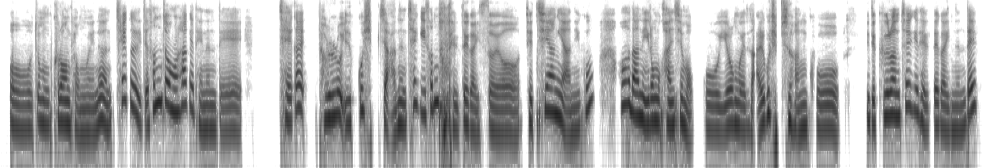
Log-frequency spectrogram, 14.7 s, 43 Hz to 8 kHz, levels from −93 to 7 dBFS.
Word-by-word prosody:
어 150 -3 -2
좀 175 0 -2
그런 180 -2 +3
경우에는 145 +4 -1
책을 330 -9 -1
이제 160 -3 -2
선정을 295 - +4
하게 305 -2 0
되는데 145 - -4 0.6
제가 210 +9 0 0.2
별로 205 +3 +4
읽고 175 +10 -2
싶지 255 - -5
않은 165 -1 0
책이 310 -6 -2
선정될 280 - +1
때가 155 -2 0
있어요. 135 -1 -3
제 180 - -1
취향이 235 +1 +3
아니고 150 - -2 0.4
어 310 +1 +3
나는 215 -6 +6
이런 185 +2 +5
거 180 - +2
관심 180 -2 +1
없고 145 +4 -5
이런 160 +4 +1
거에 150 -2 -1
대해서 145 0 -6
알고 170 +10 +2
싶지도 190 -4 -1
않고 150 -1 -2 0.4
이제 185 -3 0
그런 220 +4 +3
책이 265 +1 -2
될 160 -7 -2
때가 160 -1 -2
있는데 145 - 0
170 Hz, 340 characters per minute, -20 LUFS, 150-225 Hz, 0.6 s, 나는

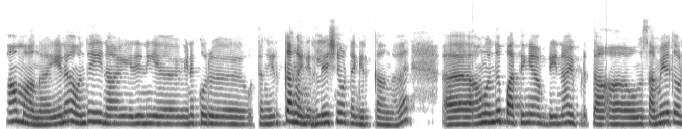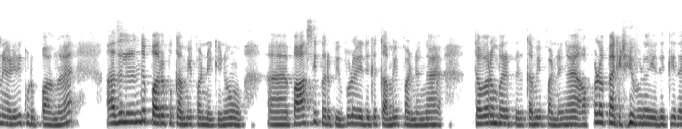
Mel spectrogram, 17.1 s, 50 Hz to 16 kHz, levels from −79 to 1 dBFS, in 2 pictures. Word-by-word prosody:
ஆமாங்க. 225 -9 +2 0.2
ஏனா, 250 +5 +2
வந்து 235 +4 0 0.2
நான் 215 0 -1
இது 210 +1 0
நீங்க 220 -1 0 0.4
எனக்கு 220 +2 -3
ஒரு 220 -1 +1 0.4
ஒருத்தங்க 200 0 -5
இருக்காங்க. 250 +4 +4
எங்க 210 -1 0
ரிலேஷனே 235 +4 +2
ஒருத்தங்க 220 -5 -2
இருக்காங்க. 190 -3 -4 0.7
ஆ - - +2 0.3
அவங்க 220 +5 +2
வந்து 275 +3 +3
பார்த்தீங்க 240 0 +2
அப்டின்னா 210 +2 -2
இப்டி 225 0 -9
தான். 195 -1 +2
ஆ 195 - +2 0.2
அவங்க 195 +1 0
சமையல் 250 +6 +1
அவுங்க 225 -2 -1
எழுதி 200 +3 -2
குடுப்பாங்க. 185 -4 -1 0.7
அதிலிருந்து 255 +4 +3
பருப்பு 220 0 +4
கம்மி 190 0 0
பண்ணிக்கணும். 175 0 -1 0.4
ஆ - - 0 0.3
பாசிப்பருப்பு 205 -3 0
இவ்வளோ 210 +4 -2
எதுக்கு 190 +1 -2
கம்மி 180 +3 +1
பண்ணுங்க, 170 0 0 0.6
துவரம் 220 +2 +3
பருப்பு 200 -1 -2
இது 175 - -6
கம்மி 190 +1 0
பண்ணுங்க 180 +1 -1 0.2
அப்பள 250 +7 +1
பாக்கெட் 220 -4 +2
இவ்வளோ 205 -1 0
எதுக்கு? 190 +1 -2
இத 190 - -2
210 Hz, 165 wpm, -22 LUFS, 190-230 Hz, 0.7 s, இருக்காங்க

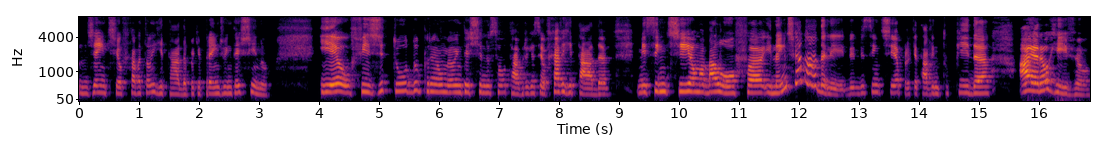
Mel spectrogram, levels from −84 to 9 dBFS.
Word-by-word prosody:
gente 200 0 -2
eu 180 - -4
ficava 195 +1 -9
tão 205 +2 -11
irritada, 175 -5 -9
porque 180 0 -14
prende 180 +1 -5
o - - -8
intestino. 200 -4 -7 0.9
E 225 0 +2
eu 225 -3 +5
fiz 220 -1 0
de 245 +5 0
tudo 250 +1 -8
para 240 -3 -6
o - - -6
meu 215 -1 -6
intestino 215 -1 -5
soltar, 205 -3 -4
porque, 185 +2 -14
assim, 195 - -5
eu 175 - -7
ficava 225 +5 +1
irritada, 165 -6 -3 0.4
me 215 +2 -3
sentia 235 +1 +5
uma 225 -1 -2
balofa 210 -1 +1
e 205 -1 -7
nem 200 - +1
tinha 395 +6 +2 0.2
nada 315 - 0
ali, 155 -7 -7
me 180 +3 -10
me 180 +3 -15
sentia, 210 0 -3
porque 175 -3 -11
estava 180 0 -6
entupida, 190 +1 0 0.5
ah, 270 -6 +10
era 255 +3 +9
horrível, 165 - -4
205 Hz, 150 wpm, -23 LUFS, 185-225 Hz, 0.9 s, ah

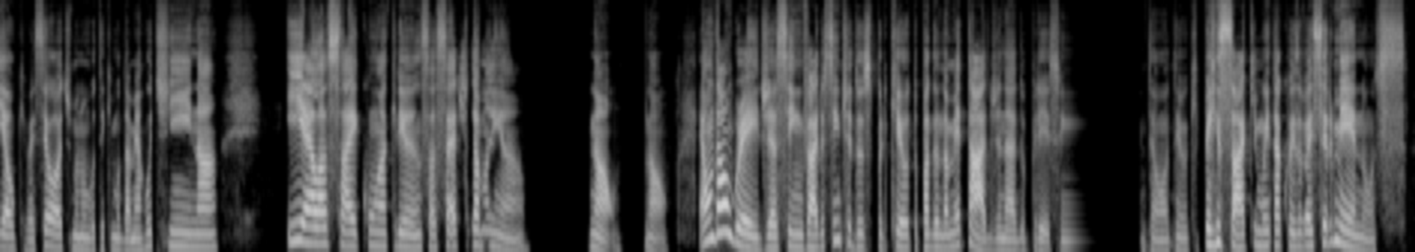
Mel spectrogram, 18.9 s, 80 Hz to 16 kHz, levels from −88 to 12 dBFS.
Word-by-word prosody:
o 165 - -12
que 145 - -28
vai 140 0 -12
ser 200 +7 -4
ótimo, 175 -2 -5
eu - - -10
não 155 -1 -10
vou 155 - -13
ter 160 - -17
que 160 - -19
mudar 140 -2 -8
minha 145 0 -4
rotina 185 0 -3 0.9
e 260 +1 +4
ela 225 -2 +6
sai 195 -4 +3
com 200 +2 -11
a 190 0 -1
criança 180 -3 -4
às 175 - -6
7h. 200 -8 -3 0.9
Não, - - -2 0.3
não, - - -9 0.4
é - - +2
um 295 - +3
downgrade, 190 - +4
assim, 180 +3 0
em 175 - -7
vários 175 +1 +2
sentidos, 235 -10 -3
porque 175 +3 -5
eu 175 -1 0
estou 175 - -16
pagando 180 -1 -3
a - - -1
metade, 170 -7 +2
né, 140 -2 -4
do 135 +1 -17
preço 140 -4 -11 1.1
então 140 -2 -13
eu 140 - -13
tenho 150 +1 -13
que 170 - -17
pensar 215 -4 +6
que 220 - -10
muita 200 0 -1
coisa 190 -2 -6
vai 200 0 +1
ser 240 +5 +4
menos. 170 - 0
180 Hz, 160 wpm, -16 LUFS, 160-205 Hz, 1.1 s, ela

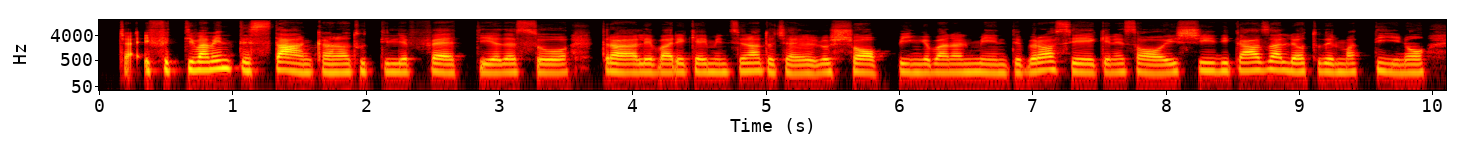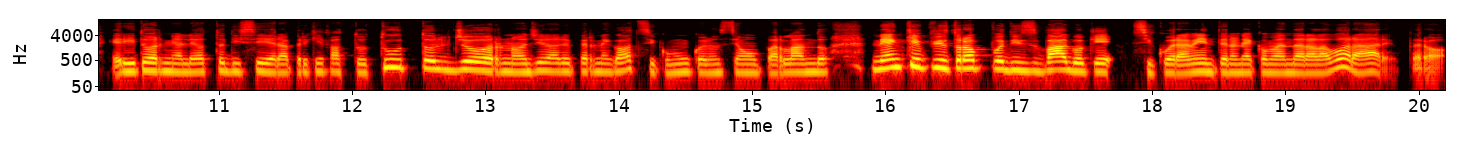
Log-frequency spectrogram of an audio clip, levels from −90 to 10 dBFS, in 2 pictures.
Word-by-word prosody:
cioè - - -3
effettivamente 215 +2 0
stancano 185 -4 +3
a - - -2
tutti 190 +1 -10
gli 185 - -5
effetti. 180 -1 -3
Adesso, 175 0 -2 0.2
tra 180 -2 +2
le 180 +1 -2
varie 180 +1 -1
che 185 - -5
hai 180 - -3
menzionato 185 +1 -4
c'è 170 -2 -5
lo 180 - -3
shopping 180 0 -2
banalmente, 180 -1 -5
però 205 +5 +1
se, 185 -5 -4
che 175 - -8
ne 180 +1 -8
so, 180 -3 -2
esci 195 +4 -4
di 200 0 -5
casa 210 +2 +1
alle 210 -3 -1
8 190 0 -6
del 185 -1 -4
mattino 185 -1 -6 0.2
e - - -3
ritorni 195 0 +1
alle 185 0 -2
8 190 +2 -5
di 190 0 -6
sera 185 -2 -1
perché 180 +1 -7
hai - - -10
fatto 185 -2 -7
tutto 265 -1 0
il 230 -2 +2
giorno 205 -4 +4
a 185 - 0
girare 195 0 -2
per 190 -1 -5
negozi, 195 +1 -4
comunque 180 +1 -5
non 175 - -7
stiamo 175 -1 -5
parlando 180 +2 0 0.3
neanche 275 +4 +6
più 260 0 +4
troppo 250 -1 +6
di 215 -1 -2
svago 200 +1 +6
che, 190 -1 0
sicuramente 180 +1 0
non 180 0 -2
è 175 - +1
come 180 0 -2
andare 175 0 +1
a - - +3
lavorare, 190 -1 +2
però. - - -5
185 Hz, 190 wpm, -22 LUFS, 180-200 Hz, 0.3 s, neanche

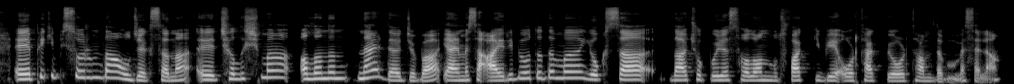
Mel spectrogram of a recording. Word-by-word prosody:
Eee, 240 0 +6
peki, 360 +2 -5
bir - - -13
sorum 320 -3 -3
daha 300 -2 +4
olacak 200 -7 -1
sana. 185 +1 0
Eee, 215 -1 +2
çalışma 270 +7 -2
alanın 270 +3 +2
nerede 290 - +2
acaba? 175 -2 +1
Yani, 190 -2 +4
mesela, 200 +1 0
ayrı 185 +5 +4
bir 275 - -3
odada 290 +1 -2
mı, 295 0 0
yoksa 220 -2 +3 0.2
daha 200 0 +4
çok, 210 0 -9
böyle, 195 0 0
salon, 195 -1 -1
mutfak 190 +1 -1
gibi 185 -1 -4
ortak 175 -1 -3
bir 165 - -3
ortamda 160 0 -3
mı, - - -12
mesela? - - -7
215 Hz, 175 wpm, -21 LUFS, 185-280 Hz, 0.2 s, Eee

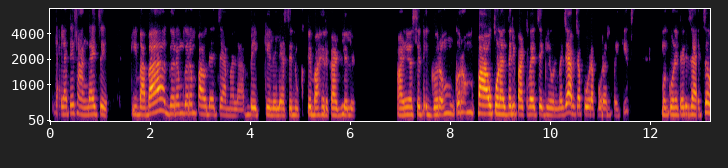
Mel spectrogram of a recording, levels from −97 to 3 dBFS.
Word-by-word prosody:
त्याला 210 -2 -6
ते 230 0 -3
सांगायचे. 205 -2 -3 0.5
की - - -8
बाबा 205 +3 +5 0.3
गरम-गरम 235 +2 -5
पाव 220 -2 +2
द्यायचंय 205 0 -7
आम्हाला 175 -2 -12
बेक 190 -2 +1
केलेले 185 -1 -1
असे 180 +1 -6
नुकते 185 +2 -4
बाहेर 190 0 -2
काढलेले. 185 0 -3 0.9
आणि 185 +2 -1
असे 200 +1 -1
ते 205 +1 -5
गरम-गरम 235 +6 -2
पाव 225 -2 +10
कोणालातरी 215 -1 +4
पाठवायचे 205 0 +2
घेऊन 190 -2 -5
म्हणजे 185 +6 -1
आमच्या 220 -4 +4
पोरा 205 -1 +1
पोरांपैकीच. 190 - -10 0.6
मग 195 -1 -5
कोणीतरी 200 +1 -2
जायचं 205 +5 0
205 Hz, 135 wpm, -23 LUFS, 190-220 Hz, 0.9 s, पाव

